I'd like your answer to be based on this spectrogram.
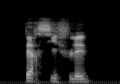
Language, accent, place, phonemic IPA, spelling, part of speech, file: French, France, Lyon, /pɛʁ.si.fle/, persiffler, verb, LL-Q150 (fra)-persiffler.wav
- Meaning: post-1990 spelling of persifler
